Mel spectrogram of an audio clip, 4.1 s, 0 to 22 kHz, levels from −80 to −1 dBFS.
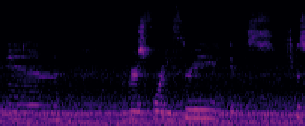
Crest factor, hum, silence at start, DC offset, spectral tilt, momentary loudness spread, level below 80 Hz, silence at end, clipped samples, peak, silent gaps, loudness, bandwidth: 20 dB; none; 0 s; under 0.1%; -4.5 dB/octave; 9 LU; -62 dBFS; 0 s; under 0.1%; -28 dBFS; none; -48 LUFS; 19 kHz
